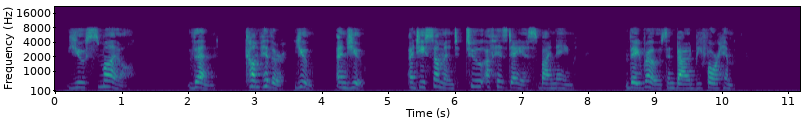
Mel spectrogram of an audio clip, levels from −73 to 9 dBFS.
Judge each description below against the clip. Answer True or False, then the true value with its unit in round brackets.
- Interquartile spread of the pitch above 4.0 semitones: False (3.7 semitones)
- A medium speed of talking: False (120 wpm)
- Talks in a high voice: True (220 Hz)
